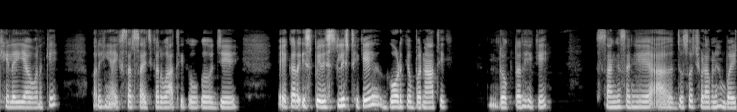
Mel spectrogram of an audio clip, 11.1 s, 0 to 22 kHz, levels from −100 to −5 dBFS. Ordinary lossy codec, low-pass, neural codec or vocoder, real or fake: none; 7.2 kHz; none; real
